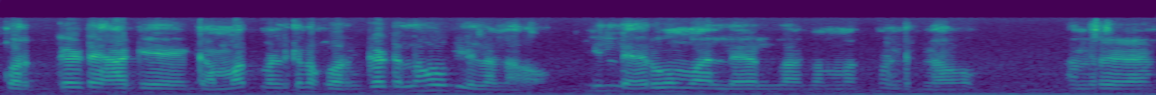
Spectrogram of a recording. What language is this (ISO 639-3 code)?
kan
